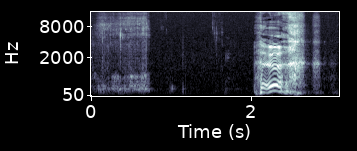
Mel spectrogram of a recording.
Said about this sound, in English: Well, I've just opened it. Let me take a sip. This is ASMR for all you freaks out there.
